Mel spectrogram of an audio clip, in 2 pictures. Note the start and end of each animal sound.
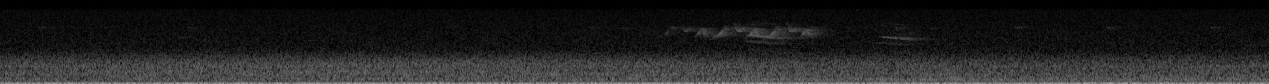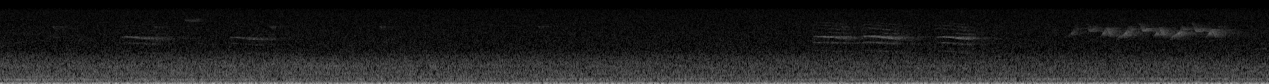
6.5s-8.3s: Common Yellowthroat (Geothlypis trichas)
8.7s-9.4s: Blue Jay (Cyanocitta cristata)
13.8s-14.4s: Blue Jay (Cyanocitta cristata)
15.0s-15.5s: Blue Jay (Cyanocitta cristata)
20.7s-22.5s: Blue Jay (Cyanocitta cristata)
23.4s-25.0s: Common Yellowthroat (Geothlypis trichas)

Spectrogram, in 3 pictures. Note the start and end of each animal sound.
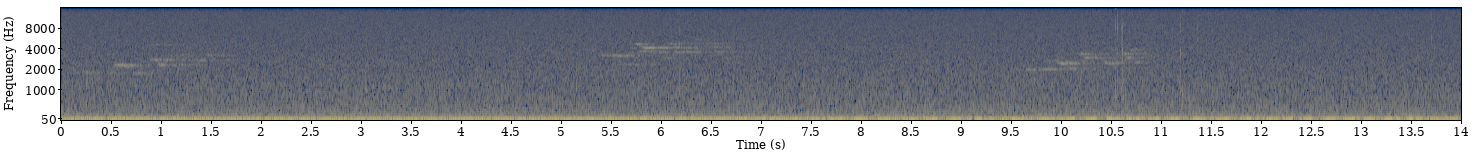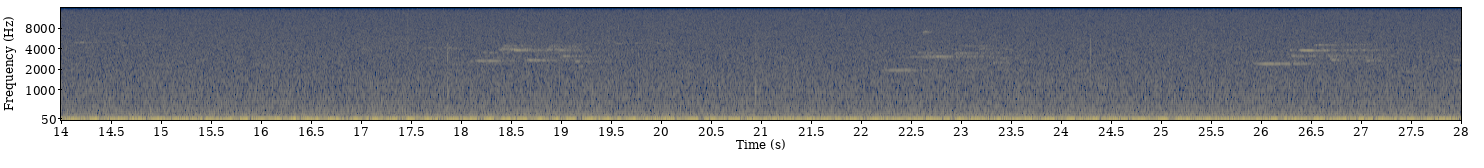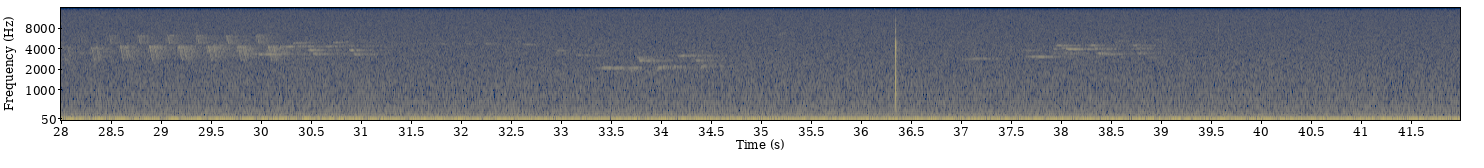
0.0s-1.8s: Hermit Thrush (Catharus guttatus)
5.1s-6.9s: Hermit Thrush (Catharus guttatus)
9.5s-11.0s: Hermit Thrush (Catharus guttatus)
14.0s-15.1s: Hermit Thrush (Catharus guttatus)
18.0s-19.4s: Hermit Thrush (Catharus guttatus)
22.0s-23.8s: Hermit Thrush (Catharus guttatus)
25.8s-27.4s: Hermit Thrush (Catharus guttatus)
28.0s-30.3s: Ovenbird (Seiurus aurocapilla)
30.0s-31.2s: Hermit Thrush (Catharus guttatus)
31.5s-32.9s: Yellow-rumped Warbler (Setophaga coronata)
32.6s-34.8s: Hermit Thrush (Catharus guttatus)
36.9s-39.0s: Hermit Thrush (Catharus guttatus)

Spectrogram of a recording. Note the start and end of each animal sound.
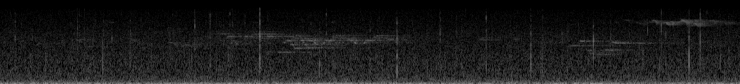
2.2s-4.4s: Veery (Catharus fuscescens)
2.8s-3.4s: Wood Thrush (Hylocichla mustelina)
5.6s-6.5s: Wood Thrush (Hylocichla mustelina)
6.2s-7.4s: Bay-breasted Warbler (Setophaga castanea)

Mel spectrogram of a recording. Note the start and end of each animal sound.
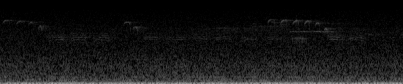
0.0s-2.2s: Black-capped Chickadee (Poecile atricapillus)
2.0s-3.4s: Black-throated Green Warbler (Setophaga virens)
2.6s-4.0s: Black-capped Chickadee (Poecile atricapillus)

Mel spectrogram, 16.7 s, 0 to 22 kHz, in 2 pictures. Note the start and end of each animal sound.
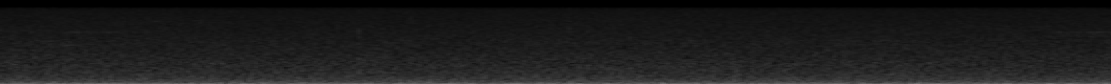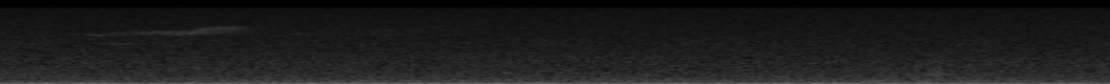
0.3s-1.1s: Black-throated Green Warbler (Setophaga virens)
8.8s-10.3s: Black-throated Blue Warbler (Setophaga caerulescens)

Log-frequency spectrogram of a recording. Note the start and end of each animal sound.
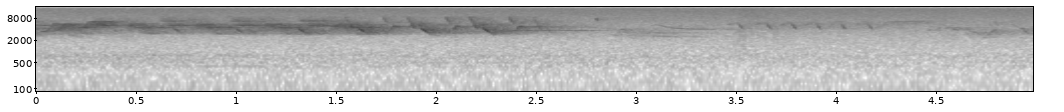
0.0s-2.7s: Ovenbird (Seiurus aurocapilla)
0.0s-5.0s: Red-eyed Vireo (Vireo olivaceus)
2.5s-4.4s: Black-throated Blue Warbler (Setophaga caerulescens)

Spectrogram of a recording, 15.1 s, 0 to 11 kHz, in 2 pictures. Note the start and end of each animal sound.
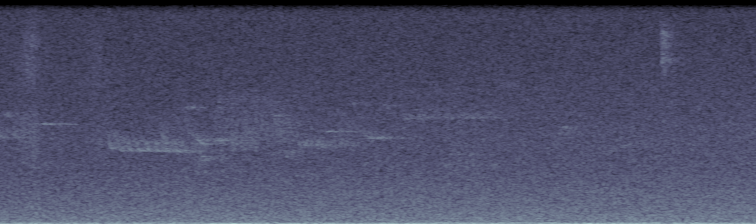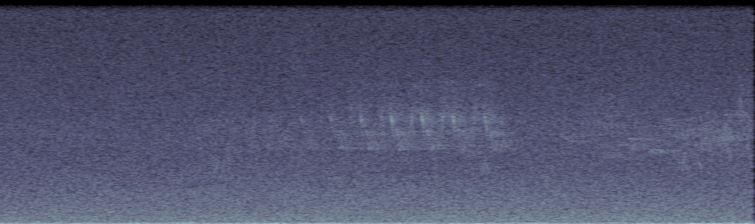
0.0s-5.3s: Winter Wren (Troglodytes hiemalis)
10.4s-12.6s: Ovenbird (Seiurus aurocapilla)

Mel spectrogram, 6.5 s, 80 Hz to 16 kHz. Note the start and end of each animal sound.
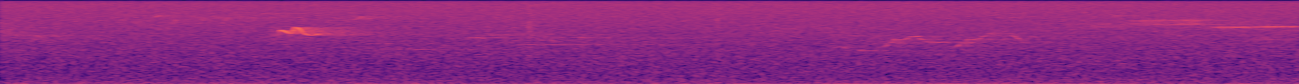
1.2s-1.7s: Blue-headed Vireo (Vireo solitarius)
4.1s-5.2s: Swainson's Thrush (Catharus ustulatus)
5.1s-6.5s: Black-throated Green Warbler (Setophaga virens)

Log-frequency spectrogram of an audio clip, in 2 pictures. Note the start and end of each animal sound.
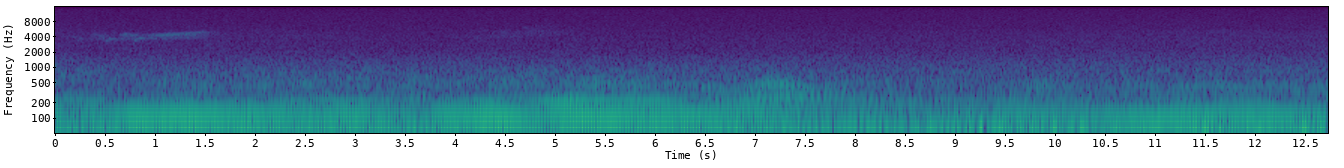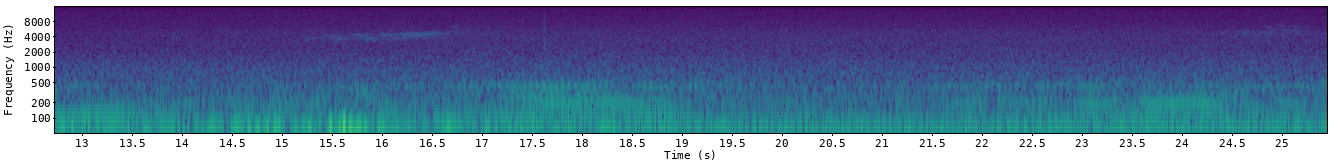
0.0s-1.6s: Black-throated Blue Warbler (Setophaga caerulescens)
3.8s-5.2s: Chestnut-sided Warbler (Setophaga pensylvanica)
15.0s-16.8s: Black-throated Blue Warbler (Setophaga caerulescens)
24.2s-25.3s: Chestnut-sided Warbler (Setophaga pensylvanica)

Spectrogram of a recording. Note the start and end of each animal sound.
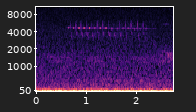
0.4s-2.4s: Dark-eyed Junco (Junco hyemalis)

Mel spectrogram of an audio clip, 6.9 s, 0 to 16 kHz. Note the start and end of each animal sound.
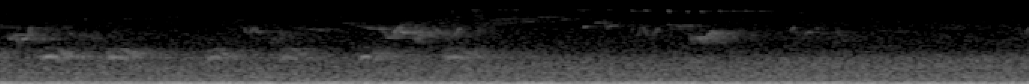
0.0s-3.3s: American Crow (Corvus brachyrhynchos)
0.0s-6.9s: Red-eyed Vireo (Vireo olivaceus)
1.6s-3.6s: Black-throated Blue Warbler (Setophaga caerulescens)
2.9s-4.3s: Brown Creeper (Certhia americana)

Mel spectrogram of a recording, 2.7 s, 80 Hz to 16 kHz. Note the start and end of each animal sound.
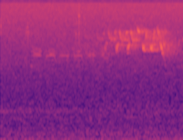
0.3s-1.5s: Black-capped Chickadee (Poecile atricapillus)
1.4s-2.7s: Chestnut-sided Warbler (Setophaga pensylvanica)

